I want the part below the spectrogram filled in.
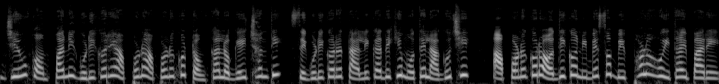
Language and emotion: Odia, fearful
